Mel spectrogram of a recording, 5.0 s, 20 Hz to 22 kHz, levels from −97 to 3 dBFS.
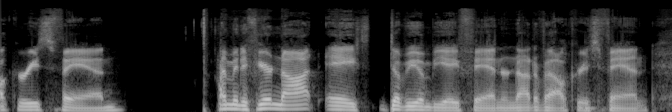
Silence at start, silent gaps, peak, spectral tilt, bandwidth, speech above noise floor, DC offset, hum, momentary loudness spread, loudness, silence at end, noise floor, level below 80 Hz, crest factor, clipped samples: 0 s; 1.27-1.31 s; -12 dBFS; -6 dB/octave; 16 kHz; 48 dB; under 0.1%; none; 7 LU; -26 LUFS; 0.2 s; -74 dBFS; -50 dBFS; 14 dB; under 0.1%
